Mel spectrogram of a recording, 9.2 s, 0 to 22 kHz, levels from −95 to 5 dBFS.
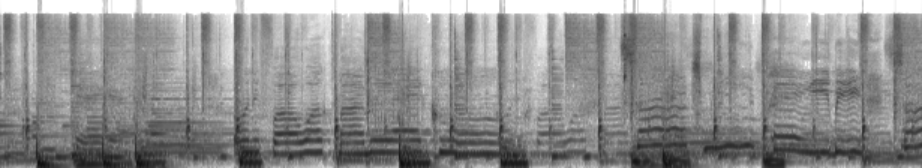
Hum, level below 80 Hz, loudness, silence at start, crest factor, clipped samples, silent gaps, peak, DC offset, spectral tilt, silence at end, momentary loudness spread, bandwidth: none; -18 dBFS; -13 LUFS; 0 s; 12 dB; 0.2%; none; 0 dBFS; under 0.1%; -5.5 dB/octave; 0 s; 8 LU; 17 kHz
